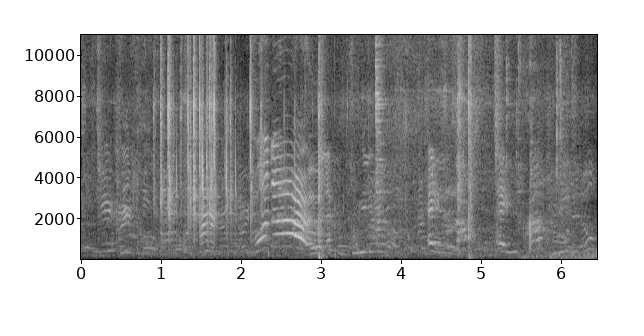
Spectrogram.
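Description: Players' voices calling and shouting across an outdoor football pitch, one long high call rising and falling about two and a half seconds in, with a sharp knock just after it.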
